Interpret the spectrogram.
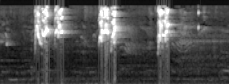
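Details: Very talkative lovebird, used as a lure to stir quiet lovebirds into singing: three harsh, buzzy, high chattering bursts, the first two split into quick stuttering pulses, separated by short pauses.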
